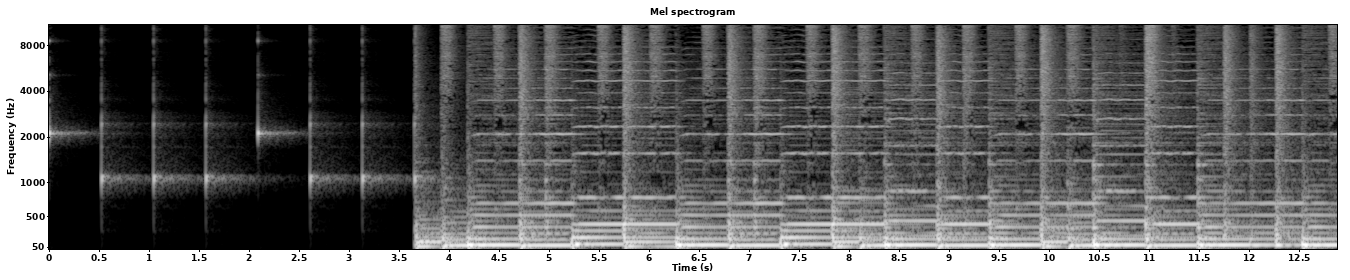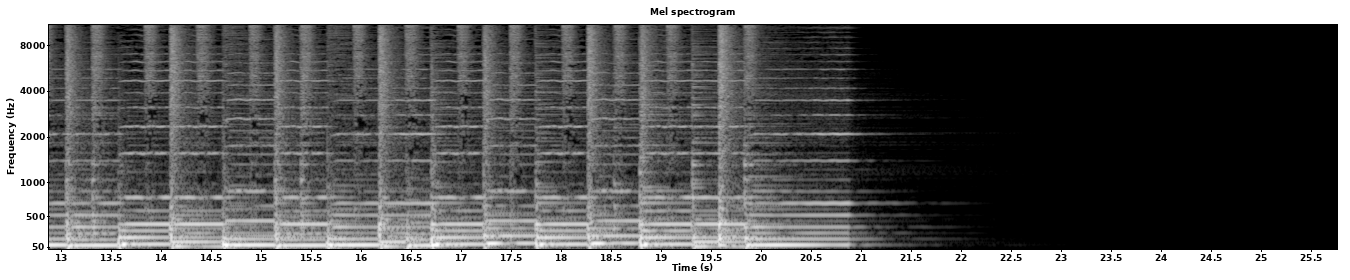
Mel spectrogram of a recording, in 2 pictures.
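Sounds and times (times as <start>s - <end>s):
square dance music: 3.8s - 21.2s.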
